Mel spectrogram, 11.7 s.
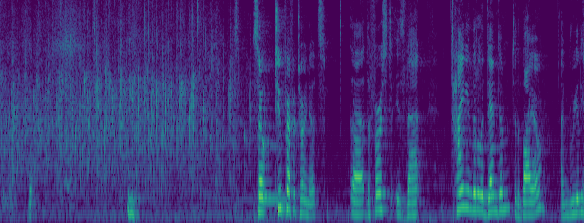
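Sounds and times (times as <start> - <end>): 
lecture audience applause welcoming a speaker: 0.0 - 5.2
speech: 2.6 - 2.9, 5.2 - 8.5, 9.1 - 11.6.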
